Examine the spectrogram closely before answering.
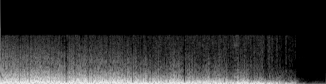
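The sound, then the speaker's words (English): A bomb explosion sound effect: a heavy, muffled rumbling blast that roars steadily for about three seconds, then dies away abruptly into silence. “let's do the bomb thing again.”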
